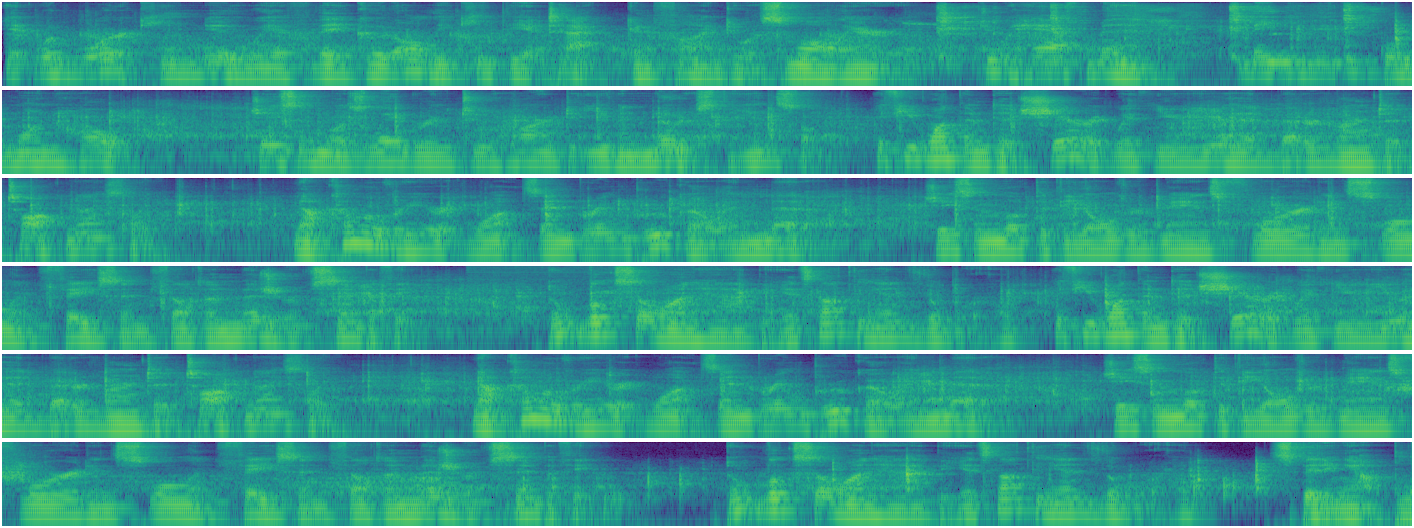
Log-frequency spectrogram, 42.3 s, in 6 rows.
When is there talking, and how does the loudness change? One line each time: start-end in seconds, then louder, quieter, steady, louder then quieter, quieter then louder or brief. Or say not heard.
0.0-42.2 steady.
